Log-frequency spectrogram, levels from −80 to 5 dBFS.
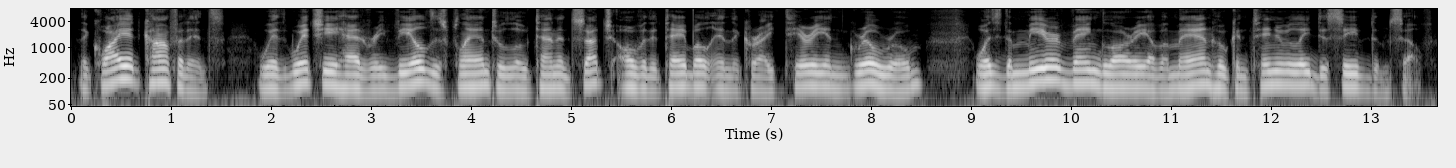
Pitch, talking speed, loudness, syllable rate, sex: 130 Hz, 140 wpm, -17 LUFS, 4.1 syllables/s, male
